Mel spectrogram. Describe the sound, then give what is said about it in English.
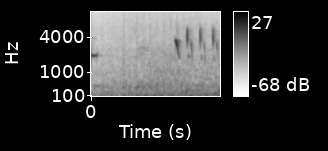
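Four quick, high-pitched bird chirps ring out in rapid succession as a sound effect for a social media post being sent, bright and brief over a faint hiss. “When that little bird and the wings flap, that's the sound of your Twitter going out, and you can't get it back.”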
